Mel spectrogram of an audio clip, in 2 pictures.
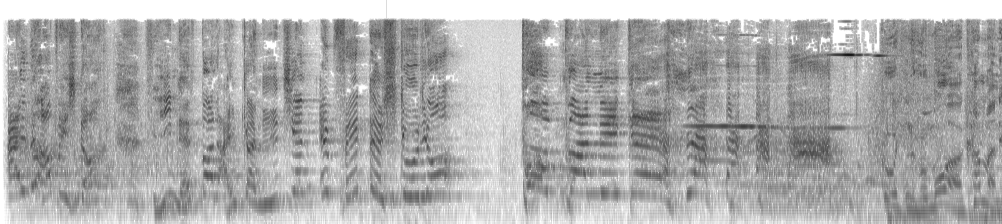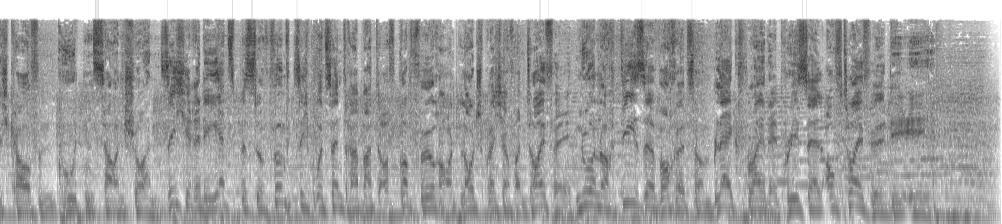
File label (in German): radiowerbung pumpernickel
